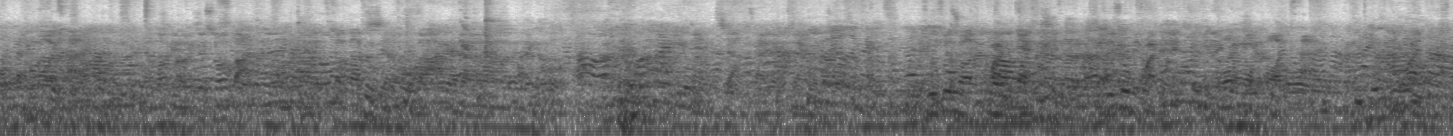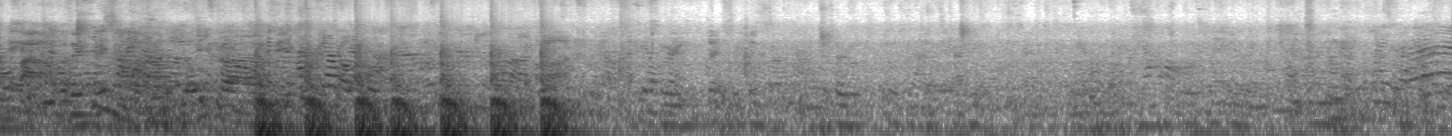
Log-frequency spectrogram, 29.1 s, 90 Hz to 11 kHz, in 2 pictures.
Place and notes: Exhibition OpeningㄝSony PCM D50 + Soundman OKM II
29 June 2013, ~21:00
